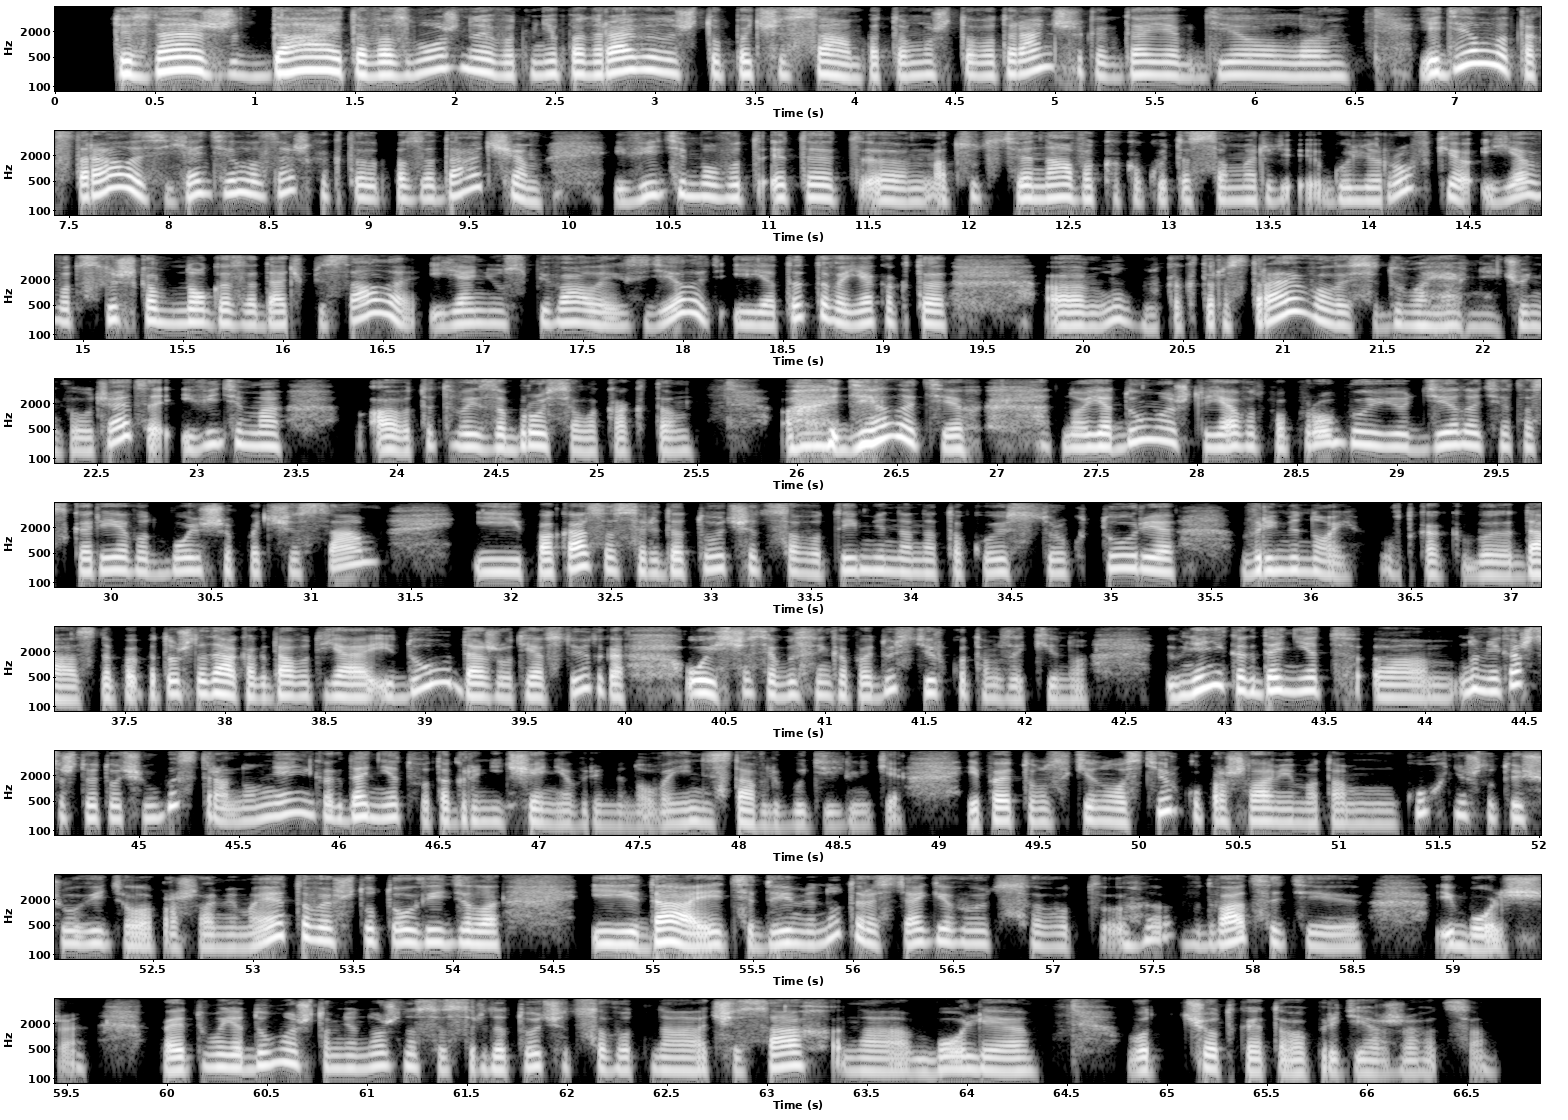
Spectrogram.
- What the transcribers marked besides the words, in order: chuckle
- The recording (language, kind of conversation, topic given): Russian, advice, Почему мне не удаётся придерживаться утренней или рабочей рутины?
